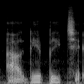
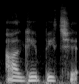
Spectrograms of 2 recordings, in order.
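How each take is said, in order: First: Repeats it in an unvoiced hush, marvelling; soft whispered echo. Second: Said in the usual way. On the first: Real, not acted. Telling devotees how the cars followed, whispered in wonder. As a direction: breathe the words out in awe. Cars escorting ahead and behind.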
